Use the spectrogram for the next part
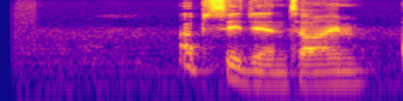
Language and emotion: Russian, neutral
